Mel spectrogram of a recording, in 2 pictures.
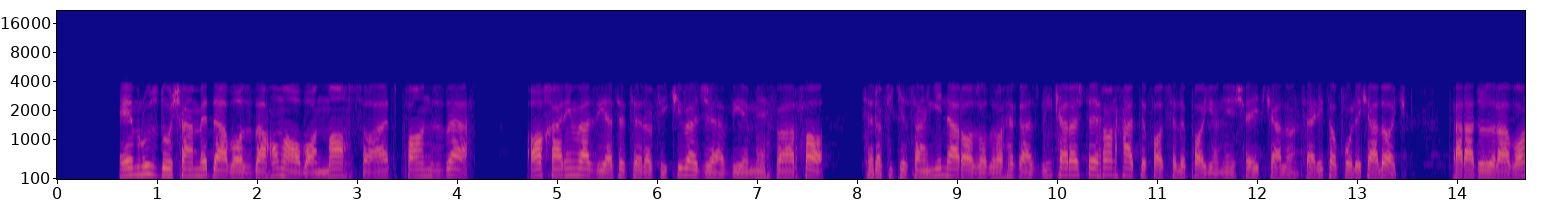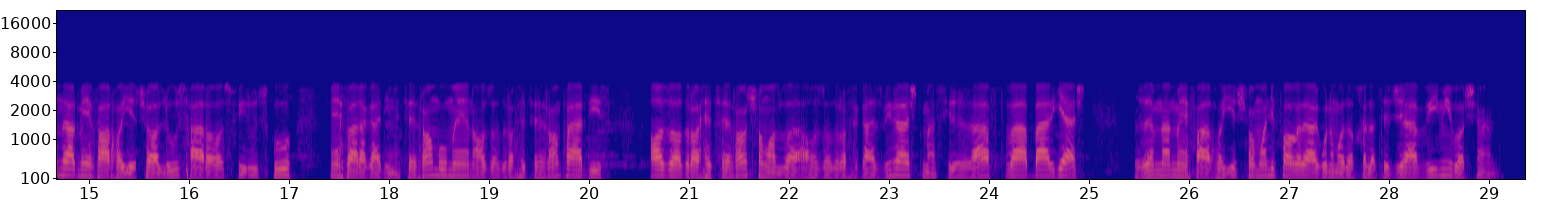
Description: گزارش رادیو اینترنتی از آخرین وضعیت ترافیکی جاده‌ها ساعت ۱۵ دوازدهم آبان؛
